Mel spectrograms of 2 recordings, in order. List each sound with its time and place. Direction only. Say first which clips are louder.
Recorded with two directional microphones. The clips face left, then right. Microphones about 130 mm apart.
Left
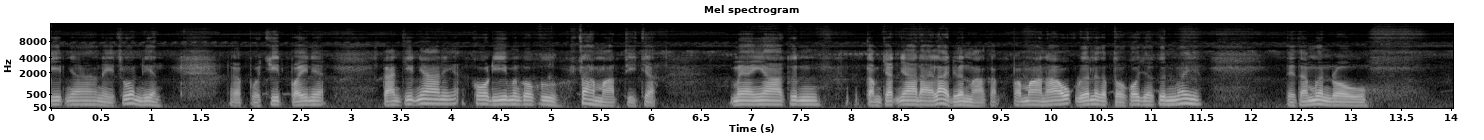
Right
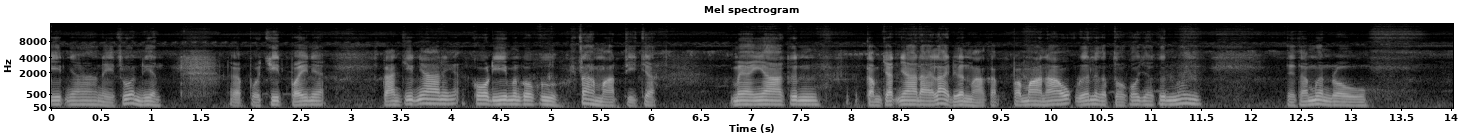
0.0 s speech: left 5 dB; 55° left (ahead or behind); by 9.9 s 35° left (ahead or behind)
9.9 s speech: left 7 dB; 50° left (ahead or behind)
